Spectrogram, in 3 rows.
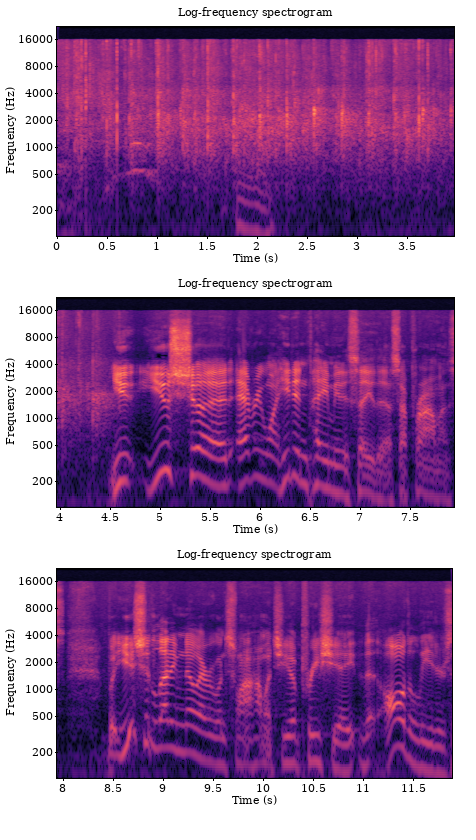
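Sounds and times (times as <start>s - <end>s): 
audience applause: 0.0s - 4.5s
speech: 1.8s - 2.3s, 4.5s - 11.8s.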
